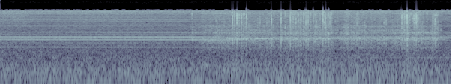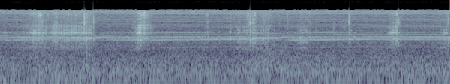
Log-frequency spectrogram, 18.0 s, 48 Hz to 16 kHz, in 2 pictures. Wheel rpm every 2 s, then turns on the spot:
0, 0, 30, 30, 20, 20, 10, 10, 0.
4-8 10-14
